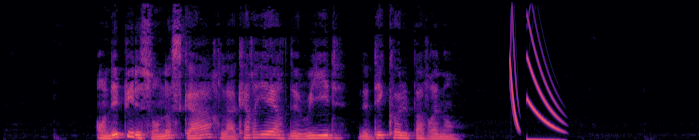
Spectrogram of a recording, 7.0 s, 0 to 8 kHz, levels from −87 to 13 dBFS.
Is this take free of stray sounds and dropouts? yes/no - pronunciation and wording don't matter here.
no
